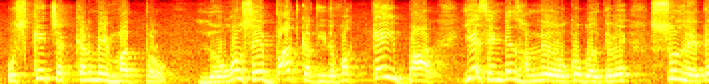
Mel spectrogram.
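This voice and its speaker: High-voiced man teaching spoken English. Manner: repeats English phrases slowly and deliberately for learners.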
